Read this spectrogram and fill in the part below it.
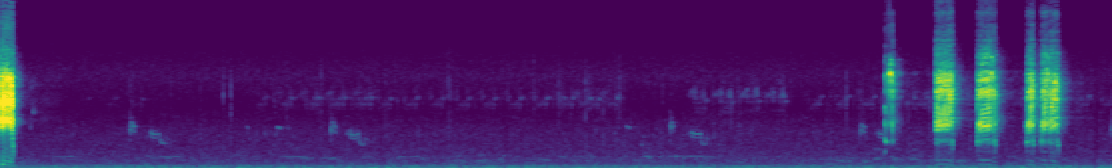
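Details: Black francolin giving a burst of five grating, high-pitched notes near the end after a long near-silent stretch, with one loud click at the very start.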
